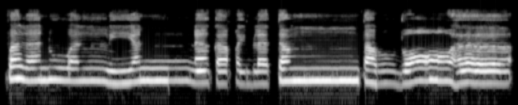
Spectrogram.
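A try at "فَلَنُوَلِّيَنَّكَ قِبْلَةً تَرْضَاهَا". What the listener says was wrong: Iya, kiblatannya itu kenapa cepat-cepat banget? Kiblatan, apa kayak gitu baca? Kiblatan. Satu-satu.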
